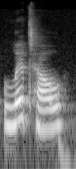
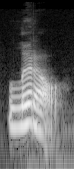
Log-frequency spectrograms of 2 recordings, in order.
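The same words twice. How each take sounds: First: The middle consonant is a clear T sound. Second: The middle consonant is a quick D sound. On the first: The speaker calls it wrong. "We don't say little" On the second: The speaker calls it right. "a T becomes a fast D"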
